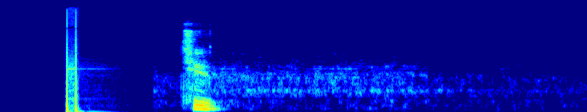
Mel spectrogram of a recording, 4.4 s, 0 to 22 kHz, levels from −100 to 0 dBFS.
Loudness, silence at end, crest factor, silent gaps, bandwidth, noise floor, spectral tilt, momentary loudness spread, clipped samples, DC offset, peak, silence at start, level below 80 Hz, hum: -41 LUFS; 2.75 s; 28 dB; none; 9.4 kHz; -86 dBFS; -6 dB/octave; 18 LU; under 0.1%; under 0.1%; -20 dBFS; 0.5 s; -66 dBFS; none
